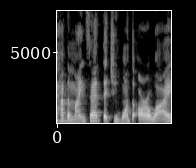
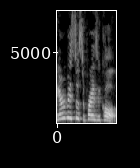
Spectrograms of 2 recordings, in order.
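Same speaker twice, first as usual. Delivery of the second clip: higher, quick, fond mimic of the friend; imitating the friend; 9 semitones higher, faster than usual. Mimicking his client to the cohost, higher and quick. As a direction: play her back lightly, a bit faster. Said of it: "She's like".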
